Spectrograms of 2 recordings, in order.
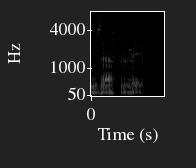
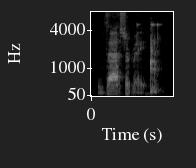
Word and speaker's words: exacerbate: I think I said it right, but then I fucked up and started saying exasperate. Exacerbate.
